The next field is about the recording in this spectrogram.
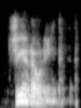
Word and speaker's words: Giannone: Nope, I'm going to say your last name for me again, Nick. – Giannone.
